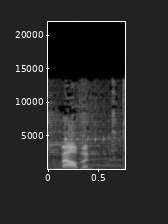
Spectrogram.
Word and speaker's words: Melbourne: How did you say Melbourne? – Melbourne. The correct pronunciation. That's the correct pronunciation if you ask an Australian.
